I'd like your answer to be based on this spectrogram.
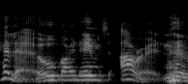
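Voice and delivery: very slow, high put-on old English accent. A Northern Irish speaker recalls his first day on recruitment phones: put-on old English accent. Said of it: "I changed my accent to like old English".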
